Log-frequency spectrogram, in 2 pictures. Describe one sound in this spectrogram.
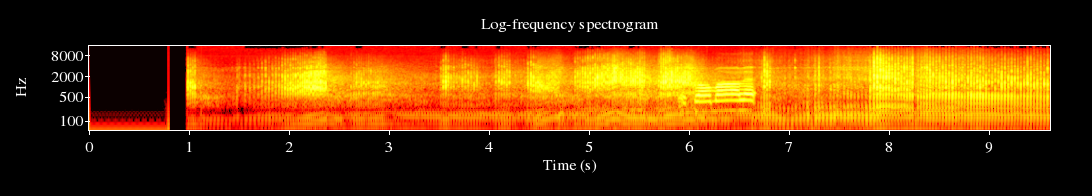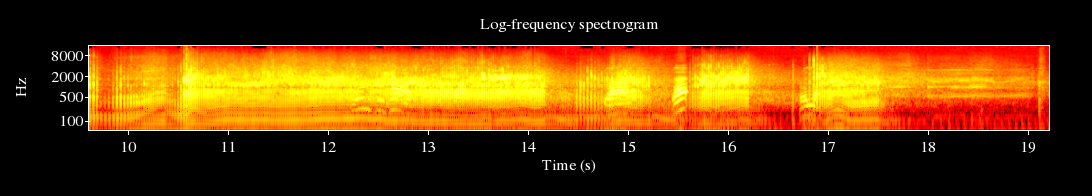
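A dirt bike engine revs and roars.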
